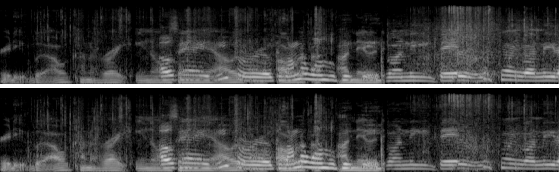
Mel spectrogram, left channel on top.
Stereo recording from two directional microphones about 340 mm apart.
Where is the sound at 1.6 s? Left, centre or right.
Right.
